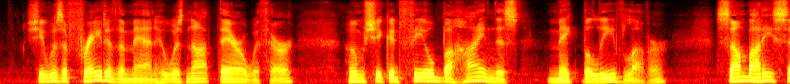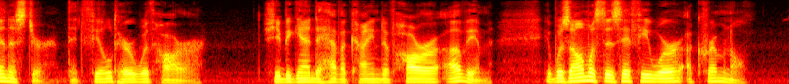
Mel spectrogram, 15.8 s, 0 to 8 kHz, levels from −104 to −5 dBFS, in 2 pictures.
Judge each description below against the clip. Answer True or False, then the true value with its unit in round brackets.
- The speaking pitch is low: True (105 Hz)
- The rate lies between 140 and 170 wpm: False (180 wpm)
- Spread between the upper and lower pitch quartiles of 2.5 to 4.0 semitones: False (4.8 semitones)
